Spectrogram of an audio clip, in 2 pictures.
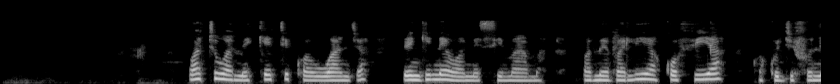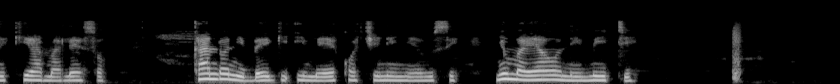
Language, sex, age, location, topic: Swahili, female, 36-49, Nairobi, education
